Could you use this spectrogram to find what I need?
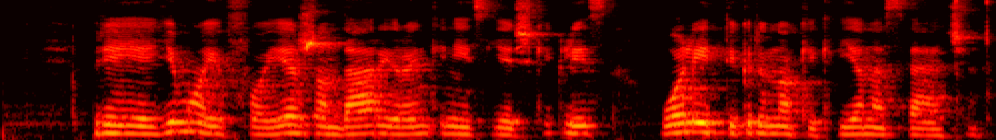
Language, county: Lithuanian, Panevėžys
